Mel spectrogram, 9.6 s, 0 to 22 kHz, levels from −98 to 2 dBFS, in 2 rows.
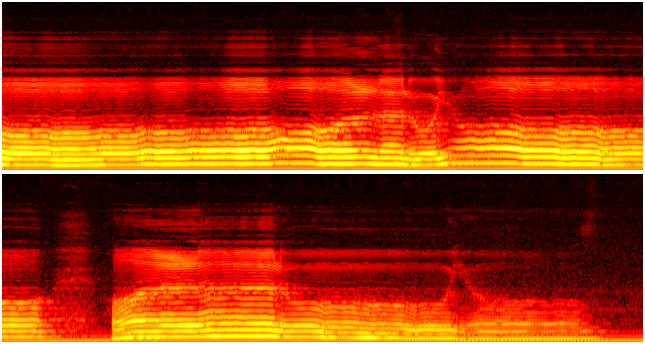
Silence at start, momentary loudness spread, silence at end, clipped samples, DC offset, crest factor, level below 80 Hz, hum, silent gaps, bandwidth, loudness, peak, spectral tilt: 0 s; 14 LU; 0 s; under 0.1%; under 0.1%; 14 dB; -42 dBFS; none; none; 7.6 kHz; -22 LUFS; -8 dBFS; -9.5 dB/octave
